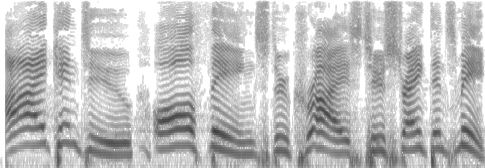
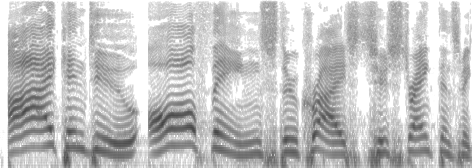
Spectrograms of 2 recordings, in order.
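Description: First: Slow, loud declaration, every word punched; as loud as you can. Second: Slow, every word weighted like you mean it; with conviction. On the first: Pastor urging the congregation to say it loud, loud slow declaration. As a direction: shout it out with the whole church. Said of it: "as loud as you can". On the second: Pastor leading the church, saying it like he believes it. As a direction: declare it slowly as a firm belief. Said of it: "say it like you really believe it". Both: Shown as a demonstration.

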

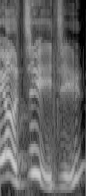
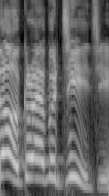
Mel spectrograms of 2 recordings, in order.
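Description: First: High, laughing mock Gigi; high laughing imitation; laughing mock greeting. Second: High, loud mock grandkid call; high loud playful grandkid voice; mock greeting. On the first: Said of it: "you can't just say". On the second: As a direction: ham up the kid's greeting. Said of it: "it's funnier if it's".

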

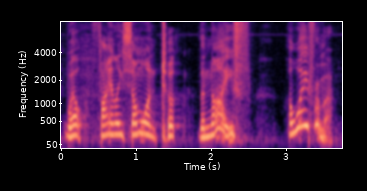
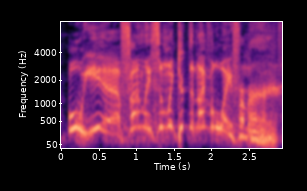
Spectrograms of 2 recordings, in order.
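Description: First: High, slow voice with odd halting pauses; hammed-up halting actor impression; Christopher Walken. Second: Very high strained wrestler shout; hammed-up wrestler roar, held high all through; Macho Man Randy Savage. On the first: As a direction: break the line up oddly, leaping up in pitch. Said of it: "And that was Christopher Walken". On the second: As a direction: bellow it like a pro-wrestler cutting a promo. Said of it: "Read it like Macho Man Randy Savage".

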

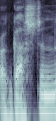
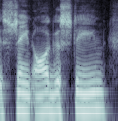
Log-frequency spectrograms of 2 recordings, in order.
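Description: First: "Augustine" stressed on the middle syllable; English pronunciation. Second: "Augustine" stressed on the first syllable; American pronunciation. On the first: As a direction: say "Augustine" as aw-GUS-tin. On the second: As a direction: say "Augustine" as AW-guh-steen. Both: Shown as a demonstration. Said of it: "as they say in England".

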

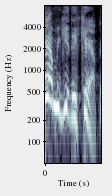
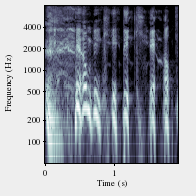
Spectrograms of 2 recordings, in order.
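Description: First: Said in the usual way. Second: Slow, laughing through the punchline; laughing repeat. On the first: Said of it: "I said". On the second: Real, not acted. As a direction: crack up as you say it again.

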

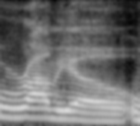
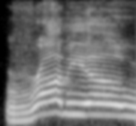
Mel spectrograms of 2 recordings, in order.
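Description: First: The name again, dropped back near the usual voice; repeating Romeo with only a hint of theatre; lighter Romeo repeat. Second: High, lifted stage call of the name; a mock theatrical cry of Romeo; calling Romeo like a mock Juliet; hammed-up Romeo call. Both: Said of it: "Typical Shakespearean tragedy".

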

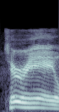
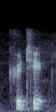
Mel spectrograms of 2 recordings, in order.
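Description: First: Couturier said in full as koo-tur-YAY; Couturier, copying the correction; corrected pronunciation. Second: Couture- cut off, with the ending dropped; mispronounced Couturier. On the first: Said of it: "thank you". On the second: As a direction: stumble on Couture- and stop short. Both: Real, not acted.

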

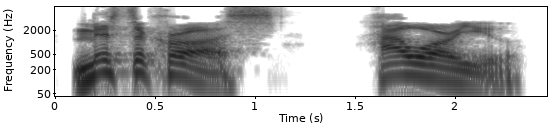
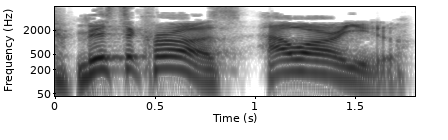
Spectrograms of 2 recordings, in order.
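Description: First: Said in the usual way. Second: Much higher, big welcoming hello; excited greeting. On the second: Shown as a demonstration. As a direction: greet him like a showman. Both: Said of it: "M-, let's try this again".

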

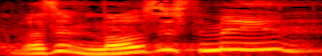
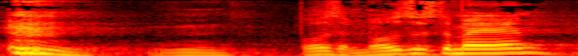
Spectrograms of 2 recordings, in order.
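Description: First: Higher, softer unsure question; a timid, pitched-up doubt; Joshua asking. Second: Much lower, put-on deep voice; Joshua asking. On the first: Retold or imitated. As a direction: Joshua asks softly in a high, hesitant voice. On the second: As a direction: drop into a deep, ponderous mumble. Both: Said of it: "Maybe he didn't do it like that".

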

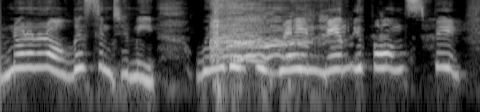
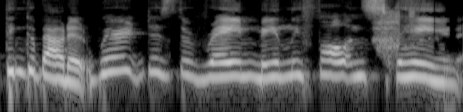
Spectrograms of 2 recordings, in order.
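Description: First: Insistent repeat. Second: Coaxing quiz question. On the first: Retelling the Glee boys' study scene, a mock-impatient repeat. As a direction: push the question again like a teacher losing patience. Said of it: "And he's like". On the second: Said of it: "one guy is like". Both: Retold or imitated.

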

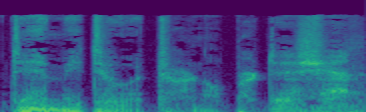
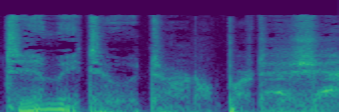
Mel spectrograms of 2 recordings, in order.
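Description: First: Whispered. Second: Fast hushed whisper; dramatic whisper. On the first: Dramatic rehearsed line. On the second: Practising a hero's curse, fast whisper. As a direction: rush the curse out in a breath. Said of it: "It's perfect". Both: Shown as a demonstration.

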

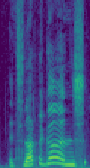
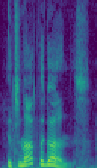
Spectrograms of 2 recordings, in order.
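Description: First: Said softer, GUNS falling; a soft emphatic take on GUNS; quieter repeat. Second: Said in the usual way. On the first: Shown as a demonstration. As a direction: drop the voice on it's not the guns.

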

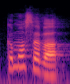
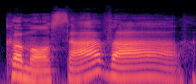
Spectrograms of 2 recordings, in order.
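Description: First: Quick, higher French "Comment ça va". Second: Very slow, stretched Swiss French "Comment ça va"; Swiss French accent. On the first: Host repeats it before the Swiss version, quick French "Comment ça va". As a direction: say "Comment ça va" briskly in one go. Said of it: "That's the French way". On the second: Host teases his cousin's speech, very slow Swiss French accent. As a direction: mimic Swiss French, dragging out every syllable. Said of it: "The Swiss goes". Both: Shown as a demonstration.

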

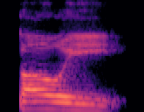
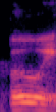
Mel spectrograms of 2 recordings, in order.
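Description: First: Bowie with a long O, as in bow tie; Bowie said BOH-ee. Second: Bowie with an OO, as in boo. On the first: Unsure of a player's name, Bowie said BOH-ee. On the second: Offering another way to say his name, Bowie as BOO-ee. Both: Real, not acted. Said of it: "however you say his name".

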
